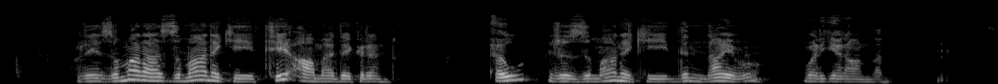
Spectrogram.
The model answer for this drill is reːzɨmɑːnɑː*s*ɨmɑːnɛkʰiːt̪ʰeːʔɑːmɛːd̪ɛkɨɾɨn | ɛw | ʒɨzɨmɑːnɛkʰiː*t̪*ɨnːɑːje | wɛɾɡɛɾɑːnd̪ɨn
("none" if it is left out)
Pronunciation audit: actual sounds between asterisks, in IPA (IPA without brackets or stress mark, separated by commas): z, d̪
